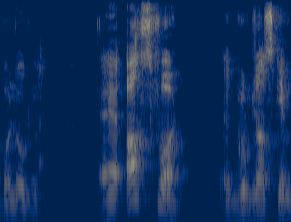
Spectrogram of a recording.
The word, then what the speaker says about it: Bologna: By the way, it's pronounced Bologna, not Bologna.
